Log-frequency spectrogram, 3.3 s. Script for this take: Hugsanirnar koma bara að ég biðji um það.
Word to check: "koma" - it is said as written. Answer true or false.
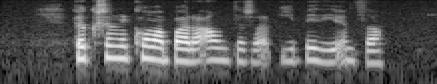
true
